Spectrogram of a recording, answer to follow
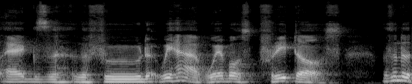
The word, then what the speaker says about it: huevos: We have huevos fritos. Listen to the pronunciation of huevos. The H is silent and the V sounds like a B most of the time.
